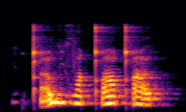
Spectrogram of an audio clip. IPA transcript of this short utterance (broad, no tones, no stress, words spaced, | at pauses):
qʼḭvivʌ qʼɒqʼɜ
